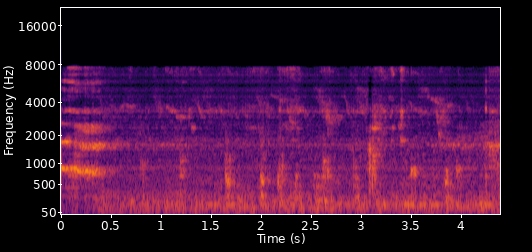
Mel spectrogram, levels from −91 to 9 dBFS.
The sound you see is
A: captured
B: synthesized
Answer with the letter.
B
